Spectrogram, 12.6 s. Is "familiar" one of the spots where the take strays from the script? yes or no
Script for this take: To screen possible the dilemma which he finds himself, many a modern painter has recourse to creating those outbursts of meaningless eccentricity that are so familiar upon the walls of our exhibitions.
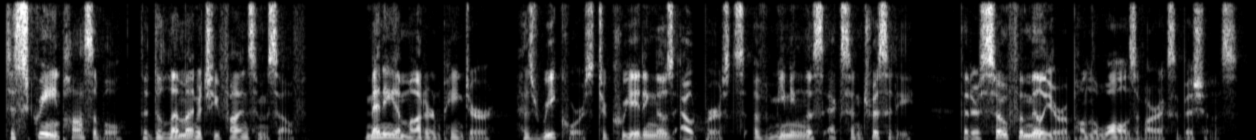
no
